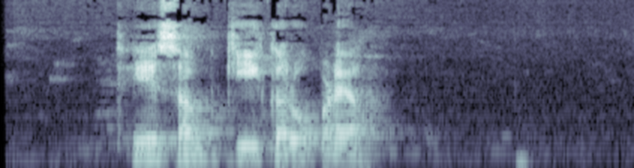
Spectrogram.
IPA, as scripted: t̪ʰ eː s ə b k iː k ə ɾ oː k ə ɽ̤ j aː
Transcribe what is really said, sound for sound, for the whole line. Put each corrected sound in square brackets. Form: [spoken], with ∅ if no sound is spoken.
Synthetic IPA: t̪ʰ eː s ə b k iː k ə ɾ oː [p] ə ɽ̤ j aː

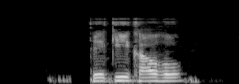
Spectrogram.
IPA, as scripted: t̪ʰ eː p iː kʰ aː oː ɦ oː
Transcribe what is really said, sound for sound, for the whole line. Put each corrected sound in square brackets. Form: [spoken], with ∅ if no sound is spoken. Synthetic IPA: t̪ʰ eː [k] iː kʰ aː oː ɦ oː

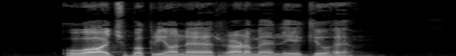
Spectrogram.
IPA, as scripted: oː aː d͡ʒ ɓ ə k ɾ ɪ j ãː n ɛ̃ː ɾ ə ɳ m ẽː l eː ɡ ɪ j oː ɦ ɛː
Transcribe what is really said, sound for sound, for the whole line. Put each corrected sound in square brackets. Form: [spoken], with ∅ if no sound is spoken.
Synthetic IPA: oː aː d͡ʒ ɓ ə k ɾ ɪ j ãː n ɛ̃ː ɾ ə ɳ m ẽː l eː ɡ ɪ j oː ɦ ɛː

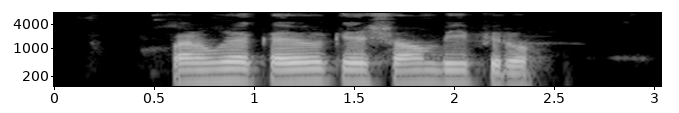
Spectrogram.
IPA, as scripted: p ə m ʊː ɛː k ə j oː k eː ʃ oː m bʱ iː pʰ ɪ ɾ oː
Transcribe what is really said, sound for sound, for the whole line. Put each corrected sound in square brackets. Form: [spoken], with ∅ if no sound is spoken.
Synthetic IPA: p ə [ɳ] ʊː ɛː k ə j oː k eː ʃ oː m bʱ iː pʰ ɪ ɾ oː

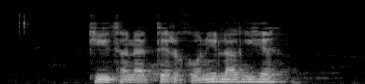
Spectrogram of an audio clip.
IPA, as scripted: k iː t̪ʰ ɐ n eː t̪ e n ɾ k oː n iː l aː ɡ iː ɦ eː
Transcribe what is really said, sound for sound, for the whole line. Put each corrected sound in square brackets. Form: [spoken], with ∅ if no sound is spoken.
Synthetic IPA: k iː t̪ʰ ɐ n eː t̪ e [∅] ɾ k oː n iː l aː ɡ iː ɦ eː

